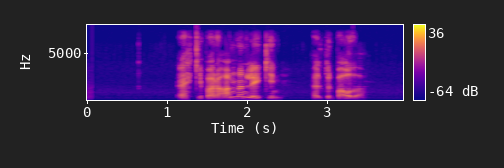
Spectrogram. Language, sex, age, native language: Icelandic, male, 50-59, Icelandic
